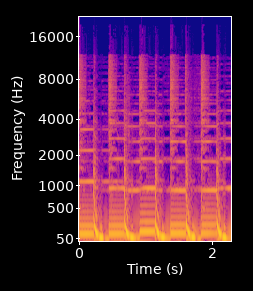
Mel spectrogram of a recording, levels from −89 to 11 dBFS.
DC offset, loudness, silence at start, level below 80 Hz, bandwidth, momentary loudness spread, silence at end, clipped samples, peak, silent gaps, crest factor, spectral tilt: under 0.1%; -7 LUFS; 0 s; -12 dBFS; 12.5 kHz; 1 LU; 0 s; 0.1%; 0 dBFS; none; 6 dB; -5.5 dB/octave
